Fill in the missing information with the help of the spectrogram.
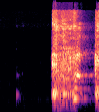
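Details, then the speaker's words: An adult woman gives a short, dry cough of two quick bursts from a throat tickle that comes on when she starts talking. "know you can hear that this coughing that goes on in my throat just right crazy me and of course it happens when I start talking right"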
